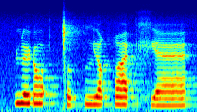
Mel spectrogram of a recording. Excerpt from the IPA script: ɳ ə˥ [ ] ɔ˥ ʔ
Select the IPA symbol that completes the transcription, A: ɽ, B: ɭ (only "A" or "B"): A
